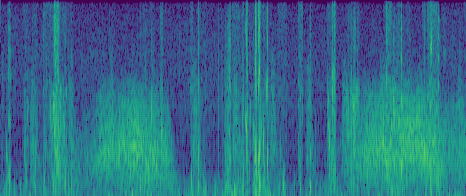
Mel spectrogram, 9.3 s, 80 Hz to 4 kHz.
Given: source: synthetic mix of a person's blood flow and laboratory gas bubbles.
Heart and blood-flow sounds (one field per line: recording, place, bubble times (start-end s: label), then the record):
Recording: Doppler ultrasound of blood flow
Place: subclavian vein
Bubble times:
0.10-0.23 s: bubbles
0.45-0.58 s: bubbles
0.62-0.74 s: bubbles
0.85-1.45 s: bubbles
2.77-2.94 s: bubbles
2.97-3.05 s: bubbles
3.18-3.25 s: bubbles
3.79-3.87 s: bubbles
3.92-4.14 s: bubbles
4.46-5.42 s: bubbles
5.55-5.74 s: bubbles
5.95-6.05 s: bubbles
6.16-6.24 s: bubbles
6.53-6.72 s: bubbles
6.90-7.20 s: bubbles
7.65-8.22 s: bubbles
8.44-8.92 s: bubbles
9.28-9.33 s: bubbles
From the record:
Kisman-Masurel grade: 232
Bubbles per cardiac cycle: several, 3 to 8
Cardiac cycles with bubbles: 50 to 99%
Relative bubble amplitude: moderate (0.250 to 0.450)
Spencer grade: 3 (all of the cardiac periods contain showers or single bubble signals, but not dominating or overriding the cardiac motion signals)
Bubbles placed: anywhere in the cardiac cycle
